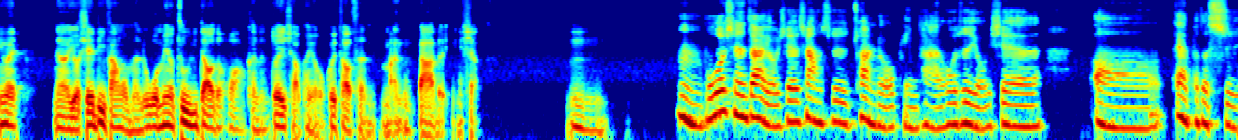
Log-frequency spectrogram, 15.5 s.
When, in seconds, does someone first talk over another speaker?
none

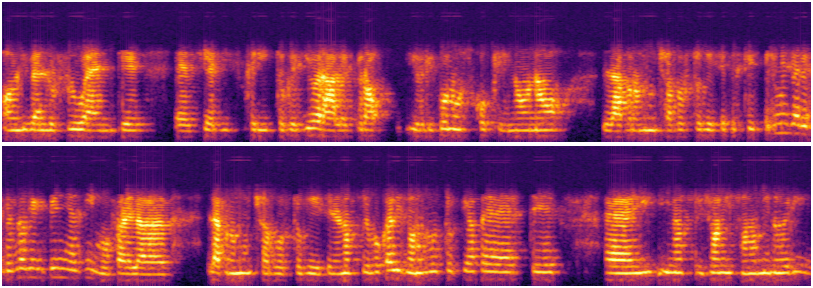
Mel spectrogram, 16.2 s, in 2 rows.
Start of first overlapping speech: none

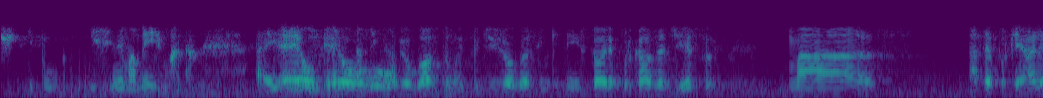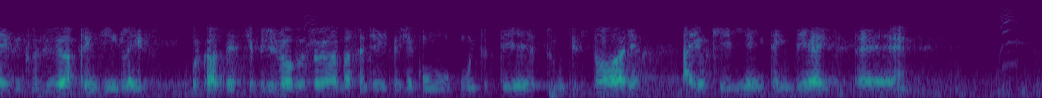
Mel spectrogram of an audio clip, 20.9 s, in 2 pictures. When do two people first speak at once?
3 s

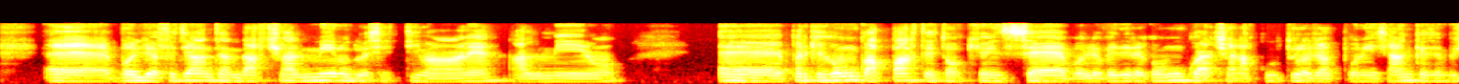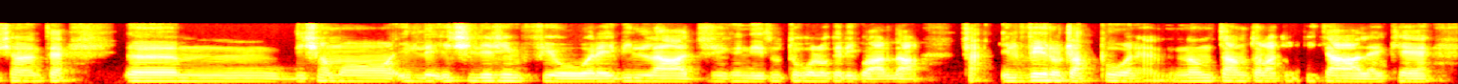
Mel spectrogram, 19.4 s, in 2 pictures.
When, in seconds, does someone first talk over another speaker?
none

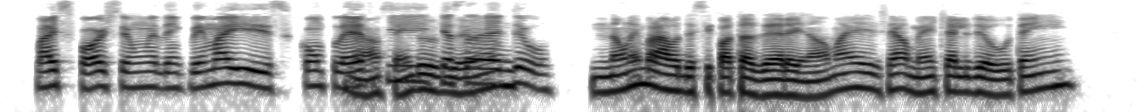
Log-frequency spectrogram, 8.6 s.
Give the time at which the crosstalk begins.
3 s

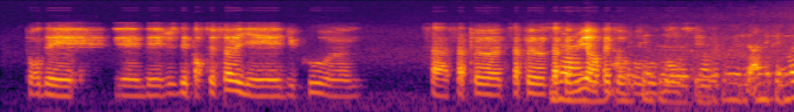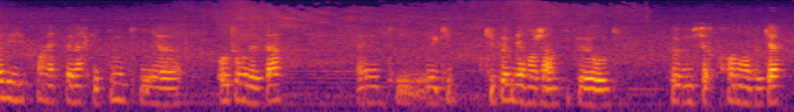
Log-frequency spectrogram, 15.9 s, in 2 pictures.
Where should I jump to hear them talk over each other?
6 s

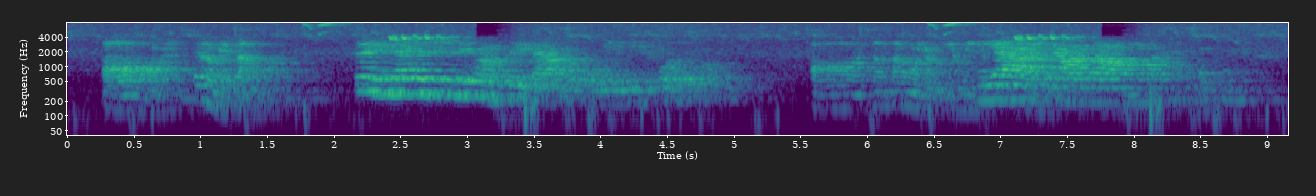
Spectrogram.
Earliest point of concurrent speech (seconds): 7 s

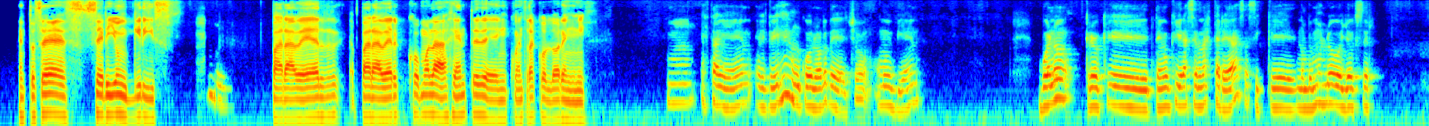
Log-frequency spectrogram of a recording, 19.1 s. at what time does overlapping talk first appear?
none

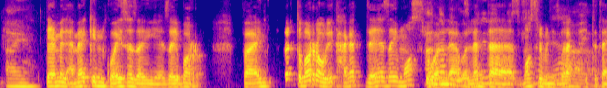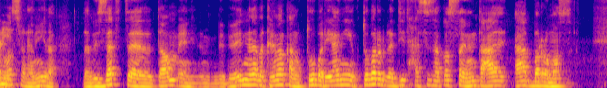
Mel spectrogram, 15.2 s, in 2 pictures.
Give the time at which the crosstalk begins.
5 s

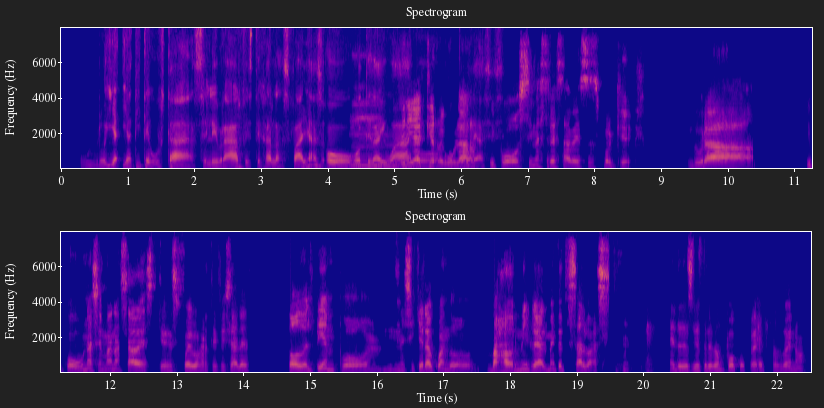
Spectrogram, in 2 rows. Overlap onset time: 4 s

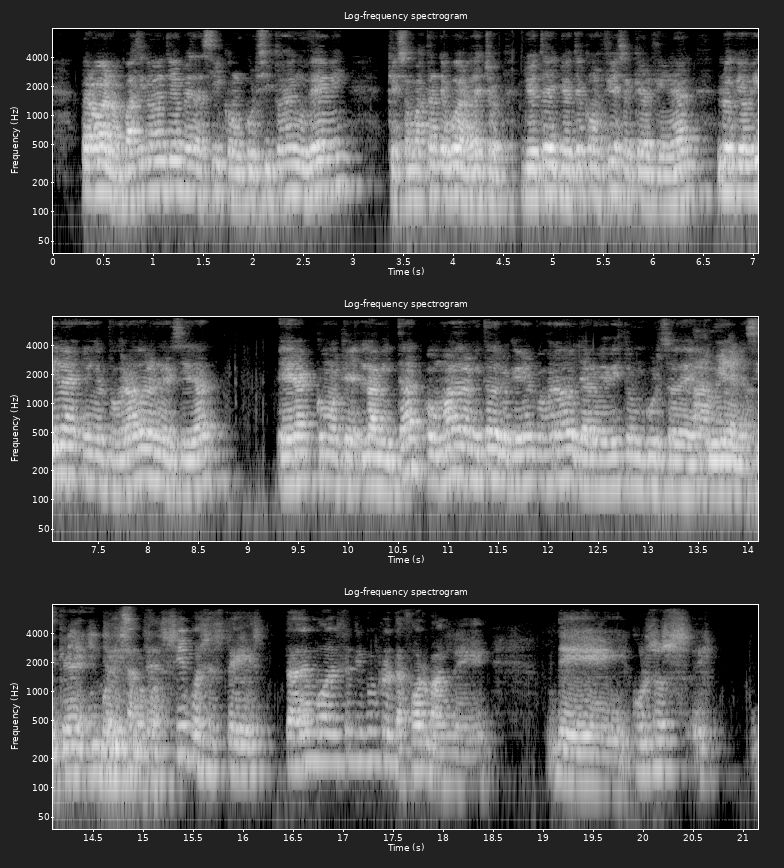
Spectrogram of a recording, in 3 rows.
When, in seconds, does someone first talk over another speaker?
13 s

